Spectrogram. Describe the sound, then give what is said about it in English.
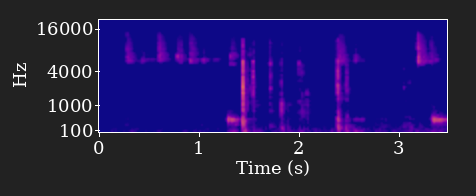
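Typing on a computer keyboard: quick bursts of key clicks separated by short pauses, crisp and fairly faint, with no voices. “Let me type in here real quick because you know y'all don't get to see that.”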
